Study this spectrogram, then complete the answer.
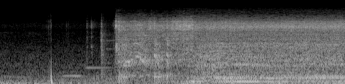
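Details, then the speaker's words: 2015 Chrysler 300 after a fuel pump replacement for a no-start, intake duct refitted: a short crank while the pump charges, then it catches at once and settles into a steady, even idle with no stumble; normal start. "now just like this we're gonna crank it it's probably gonna take a few seconds for the pumpkin charge up"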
